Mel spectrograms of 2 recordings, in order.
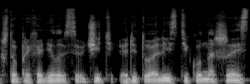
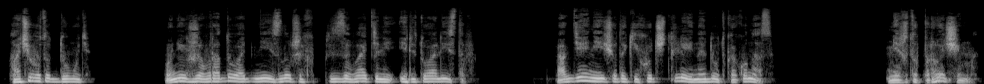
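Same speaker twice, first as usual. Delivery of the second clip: higher-pitched schoolboy friend, matter-of-fact; friend explaining; 7 semitones higher than usual. A narrator's reading. Narrator voices friend explaining. (друг объясняет высоким голосом)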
